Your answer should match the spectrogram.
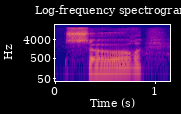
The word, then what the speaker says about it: sors: première personne du présent c'est je sors s o r s on ne prononce pas le s p on doit quand même l'écrire futur simple de l'indicatif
